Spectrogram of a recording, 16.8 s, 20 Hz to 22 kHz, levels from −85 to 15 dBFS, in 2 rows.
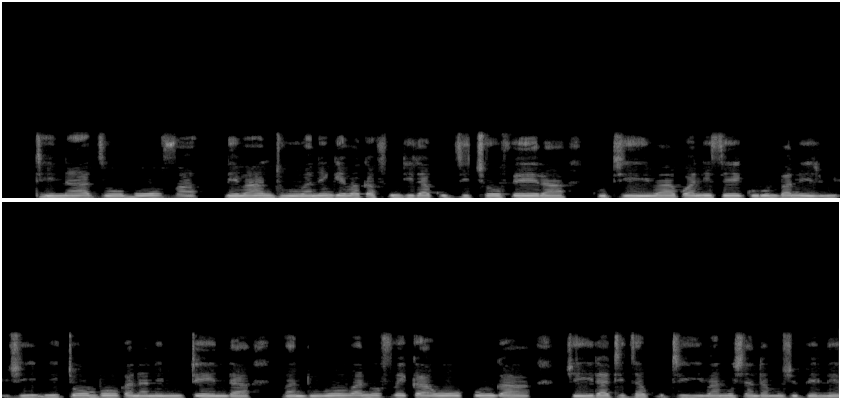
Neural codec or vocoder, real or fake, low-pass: none; real; 7.2 kHz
